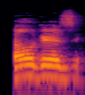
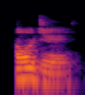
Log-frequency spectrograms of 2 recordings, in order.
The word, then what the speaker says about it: Folgers: That's a hard G, isn't it? No, that's a soft G. That's a soft G. Folgers.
